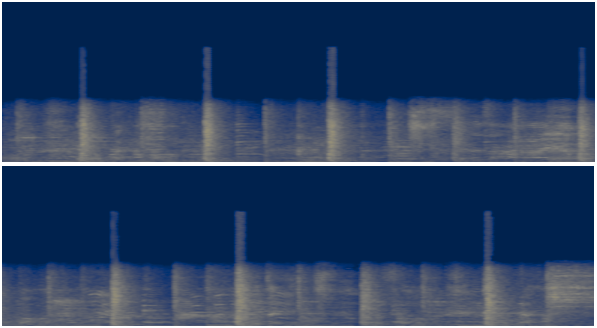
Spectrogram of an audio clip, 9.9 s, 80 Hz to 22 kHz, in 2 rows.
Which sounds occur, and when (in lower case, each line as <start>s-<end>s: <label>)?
0.0s-0.5s: male singing
0.0s-9.8s: crowd
0.0s-9.8s: music
0.2s-0.6s: speech
0.3s-0.5s: breathing
0.6s-1.5s: male singing
3.2s-5.5s: male singing
5.6s-6.0s: speech
6.6s-7.4s: speech
6.9s-7.6s: male singing
7.9s-8.5s: male singing
8.6s-8.9s: breathing
8.9s-9.5s: male singing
